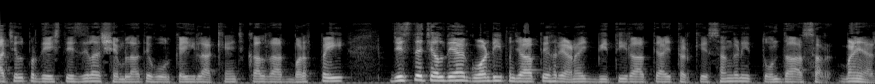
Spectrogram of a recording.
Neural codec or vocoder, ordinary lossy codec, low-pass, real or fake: none; none; 7.2 kHz; real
